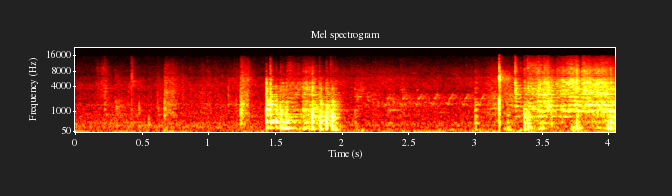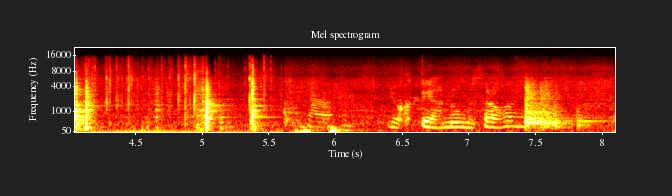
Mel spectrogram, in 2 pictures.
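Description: Aluminium steamer pot and lid being handled: scraping and a second-long rush of noise as the domed lid goes on, then two sharp metal clinks about five seconds in.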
